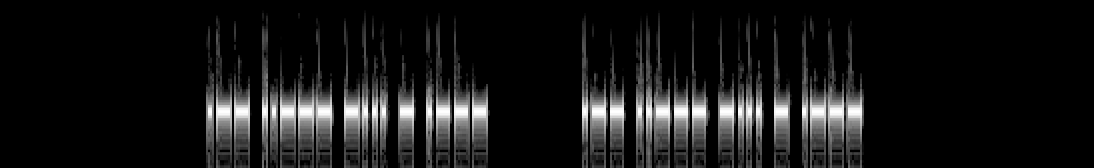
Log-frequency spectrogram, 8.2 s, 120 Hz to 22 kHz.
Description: Morse code, heard as a keyed tone, about 34 wpm, 700 Hz. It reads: W2BTJ W2BTJ
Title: USA Call Signs - 5 Characters - Repeated 2x - 35wpm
